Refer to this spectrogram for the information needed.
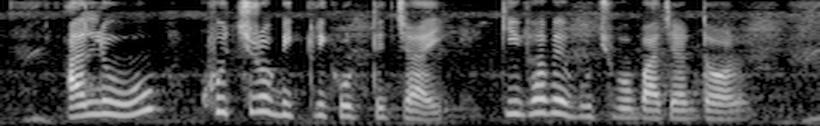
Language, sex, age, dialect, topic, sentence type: Bengali, female, 18-24, Rajbangshi, agriculture, question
